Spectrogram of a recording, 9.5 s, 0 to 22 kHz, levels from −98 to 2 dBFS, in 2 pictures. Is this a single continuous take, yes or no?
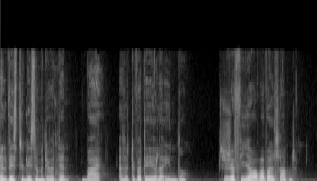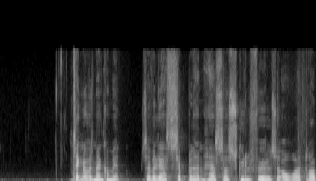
yes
